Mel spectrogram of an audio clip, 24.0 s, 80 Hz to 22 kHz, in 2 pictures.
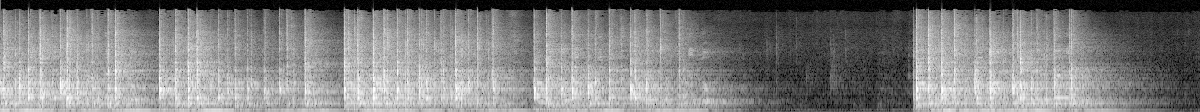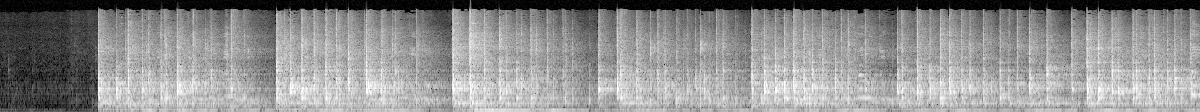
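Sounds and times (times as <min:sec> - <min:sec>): hands drumming on wooden table: 0:00.0 - 0:06.9, 0:13.0 - 0:24.0.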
